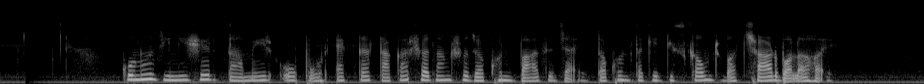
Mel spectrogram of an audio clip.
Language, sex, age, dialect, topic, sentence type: Bengali, female, 60-100, Standard Colloquial, banking, statement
